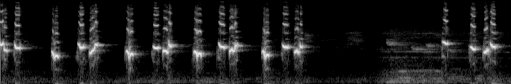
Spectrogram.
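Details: Sooty-headed bulbul (trucuk) in gacor song for training caged songbirds: bubbly paired whistled notes, a pause with a faint low rumble, then three more notes.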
